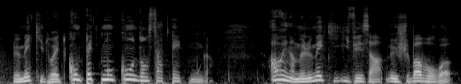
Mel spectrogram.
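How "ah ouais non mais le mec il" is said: normal talking voice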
